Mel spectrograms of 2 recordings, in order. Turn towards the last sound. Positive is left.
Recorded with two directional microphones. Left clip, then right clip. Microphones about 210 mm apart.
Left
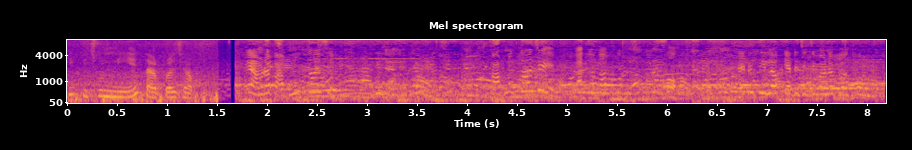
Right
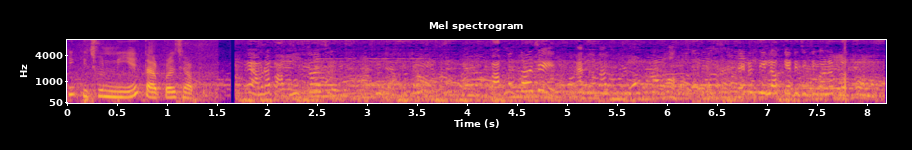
turn(degrees=0)  # may be behind; listen again after turning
